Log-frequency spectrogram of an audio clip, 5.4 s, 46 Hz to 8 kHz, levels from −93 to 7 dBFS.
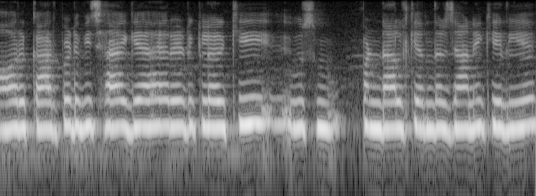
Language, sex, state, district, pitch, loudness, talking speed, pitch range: Hindi, female, Haryana, Charkhi Dadri, 275 Hz, -12 LUFS, 180 wpm, 270-280 Hz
